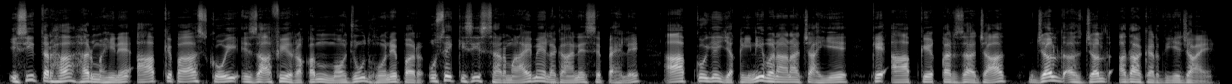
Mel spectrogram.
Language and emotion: Urdu, neutral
